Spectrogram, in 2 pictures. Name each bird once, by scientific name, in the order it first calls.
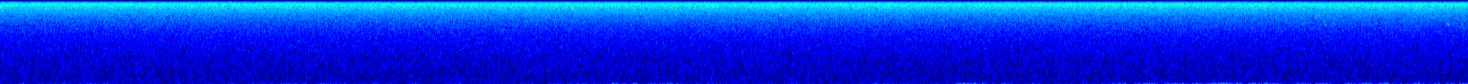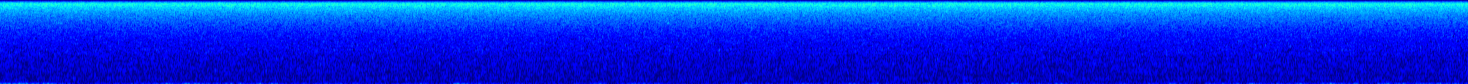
Anthus rubescens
